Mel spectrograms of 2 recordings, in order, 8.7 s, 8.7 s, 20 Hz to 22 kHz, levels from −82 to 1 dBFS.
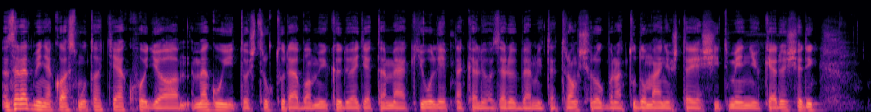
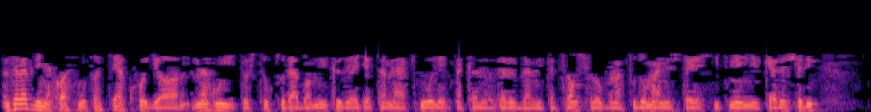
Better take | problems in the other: first | garbled, watery; badly; nothing above 3 kHz

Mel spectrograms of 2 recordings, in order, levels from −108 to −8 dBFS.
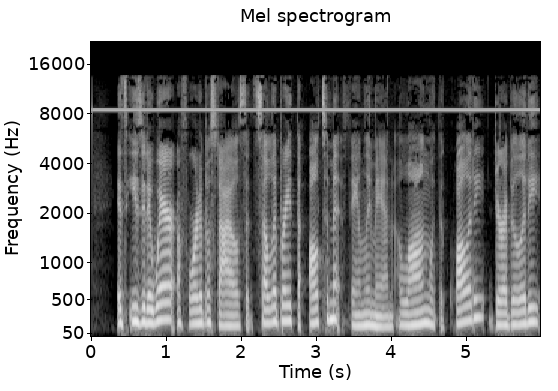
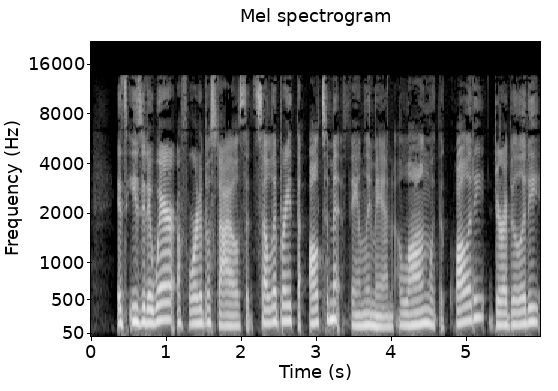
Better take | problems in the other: second | high-pitched whine; loud; throughout; 8.5 kHz, 8 dB below the speech

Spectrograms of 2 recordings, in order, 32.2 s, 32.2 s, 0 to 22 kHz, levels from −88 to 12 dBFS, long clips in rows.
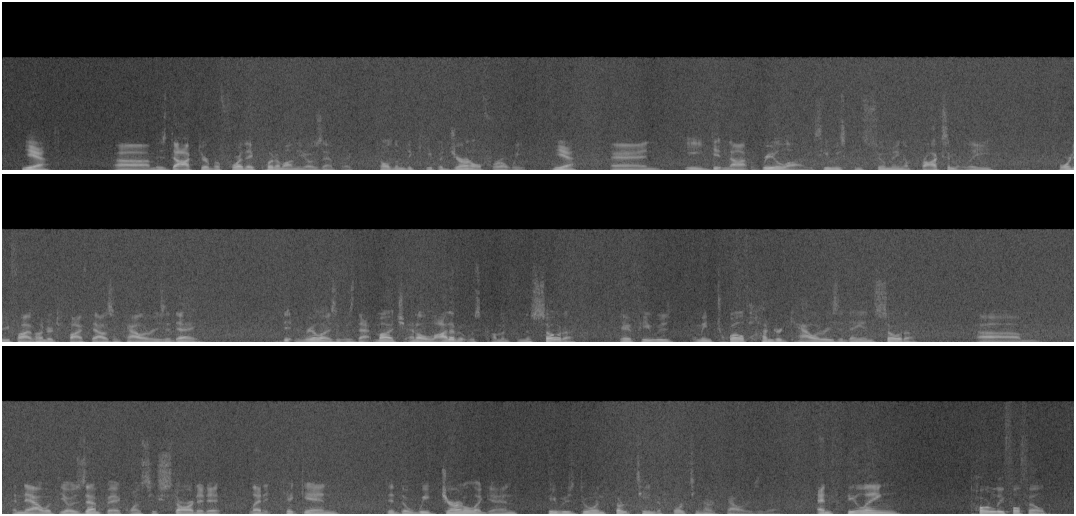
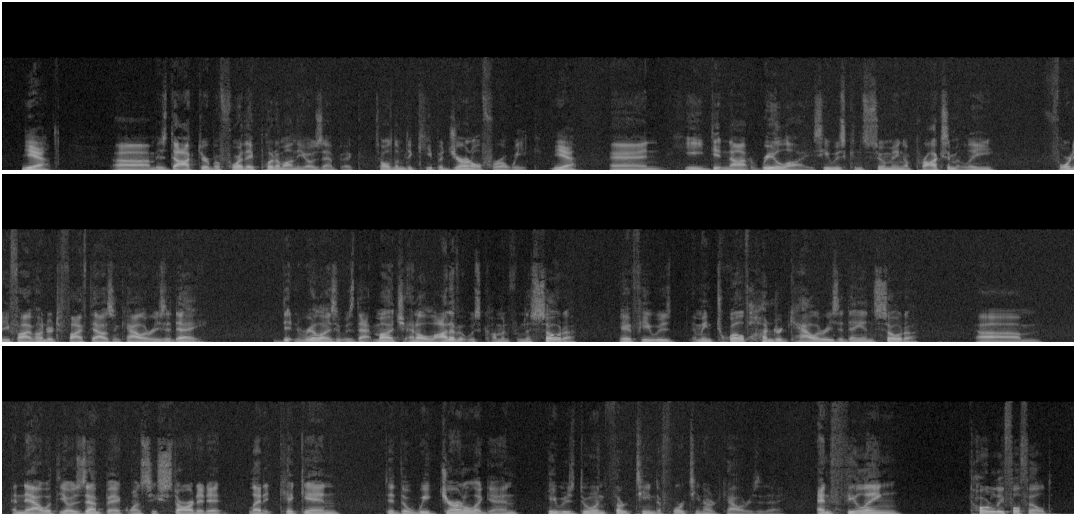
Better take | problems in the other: second | hiss; loud; throughout; 8 dB below the speech; faint in the second

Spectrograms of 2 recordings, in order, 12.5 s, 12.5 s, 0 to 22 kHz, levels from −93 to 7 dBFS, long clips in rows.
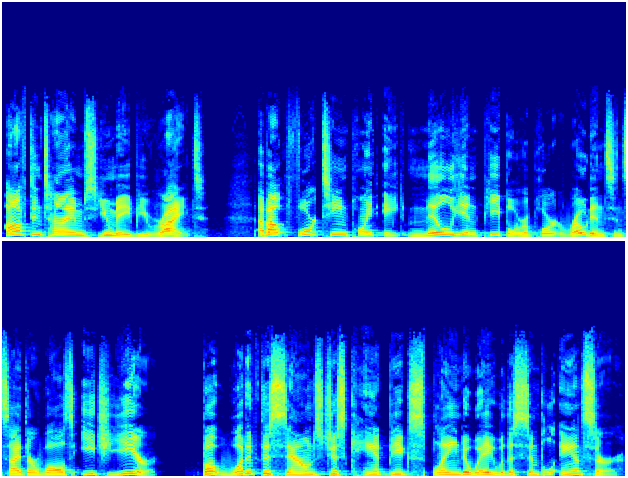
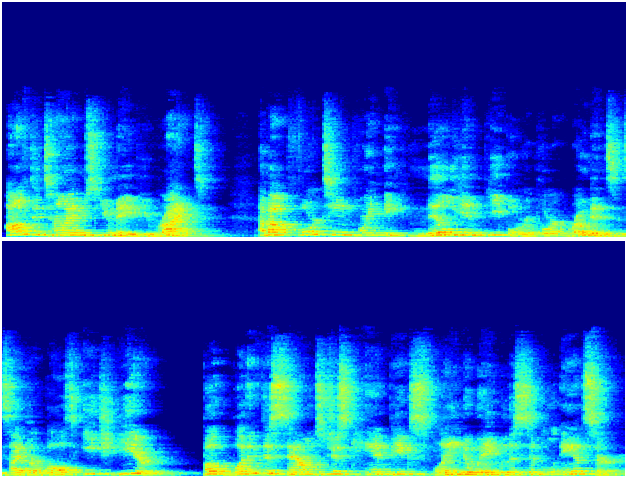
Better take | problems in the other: first | off-mic speech; far // room echo; noticeable; dies away in 0.6 s

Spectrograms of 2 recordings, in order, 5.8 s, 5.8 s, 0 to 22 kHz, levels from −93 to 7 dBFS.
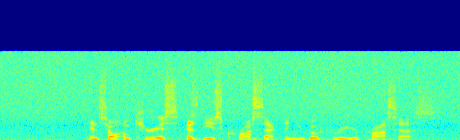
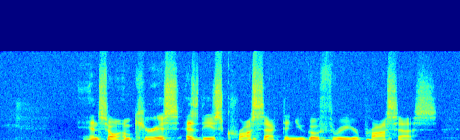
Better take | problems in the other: second | hiss; loud; throughout; 3 dB below the speech; faint in the second

